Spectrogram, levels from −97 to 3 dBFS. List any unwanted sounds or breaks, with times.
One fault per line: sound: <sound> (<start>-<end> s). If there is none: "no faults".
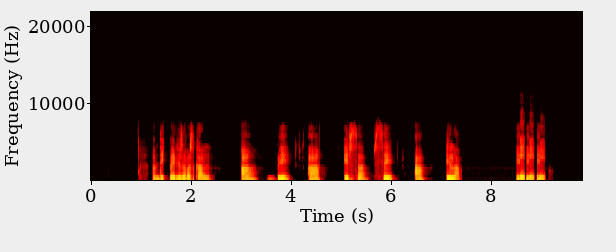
sound: laugh (8.5-9.1 s)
